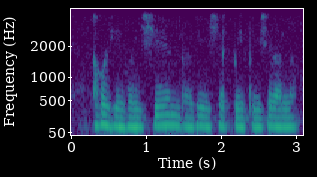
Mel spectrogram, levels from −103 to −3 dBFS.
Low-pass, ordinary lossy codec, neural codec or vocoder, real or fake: 3.6 kHz; Opus, 24 kbps; none; real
